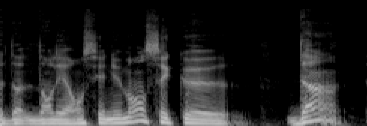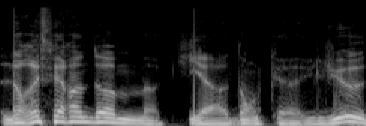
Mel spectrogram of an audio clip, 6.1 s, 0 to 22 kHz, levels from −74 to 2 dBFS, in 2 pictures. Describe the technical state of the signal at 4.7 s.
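At 4.66 s the speech jumps ahead, losing about 20 ms with no gap, likely a dropped buffer (overrun) where unread samples were overwritten.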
